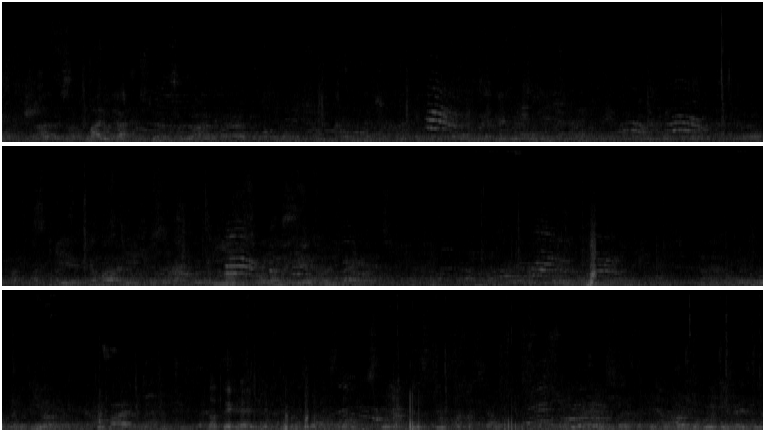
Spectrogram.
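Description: Several men talk quietly among themselves, with a murmur of voices throughout.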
